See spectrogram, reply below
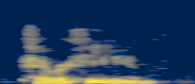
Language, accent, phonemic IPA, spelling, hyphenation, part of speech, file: English, Southern England, /ˌpɛɹ.ɪˈhiː.lɪ.ən/, perihelion, pe‧ri‧he‧li‧on, noun, LL-Q1860 (eng)-perihelion.wav
- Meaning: 1. The point in the elliptical orbit of a comet, planet, etc., where it is nearest to the Sun 2. The highest point or state; the peak, zenith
